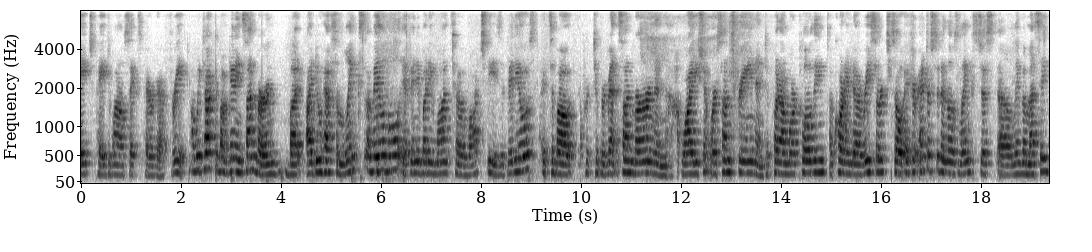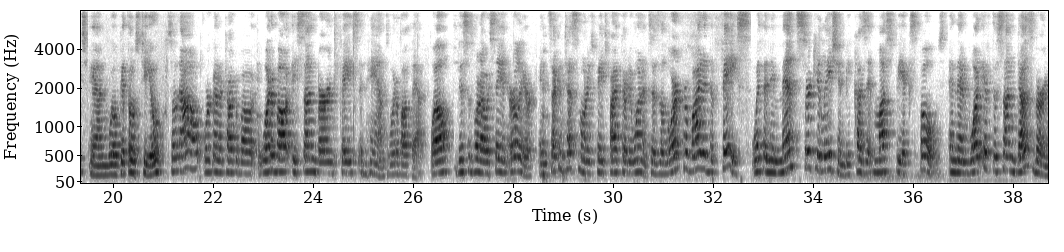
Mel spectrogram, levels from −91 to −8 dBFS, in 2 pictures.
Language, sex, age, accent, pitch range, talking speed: English, female, 60-79, American, 185-225 Hz, 175 wpm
